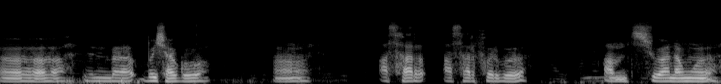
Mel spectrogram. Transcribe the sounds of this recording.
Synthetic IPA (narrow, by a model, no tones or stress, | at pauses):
inbabʌjsaɡo | asaɾasaɾpʰɯɾbɯ | ami̥suwanawɯ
